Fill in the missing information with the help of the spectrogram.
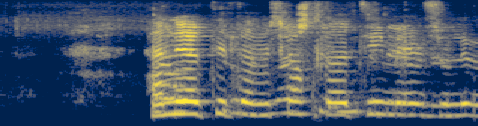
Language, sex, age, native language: Icelandic, male, 18-19, Icelandic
